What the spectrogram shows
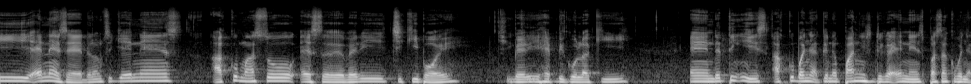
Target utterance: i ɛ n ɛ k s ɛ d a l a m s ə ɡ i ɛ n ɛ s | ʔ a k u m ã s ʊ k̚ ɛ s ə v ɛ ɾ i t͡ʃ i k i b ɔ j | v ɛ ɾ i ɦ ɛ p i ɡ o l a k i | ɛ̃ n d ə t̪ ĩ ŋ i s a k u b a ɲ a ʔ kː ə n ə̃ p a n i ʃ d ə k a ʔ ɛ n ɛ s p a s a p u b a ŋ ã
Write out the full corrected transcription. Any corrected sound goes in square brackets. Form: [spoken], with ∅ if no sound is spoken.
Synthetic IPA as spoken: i ɛ n ɛ [∅] s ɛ d a l a m s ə ɡ i ɛ n ɛ s | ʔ a k u m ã s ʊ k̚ ɛ s ə v ɛ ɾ i t͡ʃ i k i b ɔ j | v ɛ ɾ i ɦ ɛ p i ɡ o l a k i | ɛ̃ n d ə t̪ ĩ ŋ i s a k u b a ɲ a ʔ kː ə n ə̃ p a n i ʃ d ə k a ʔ ɛ n ɛ s p a s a [k] u b a [ɲ] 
